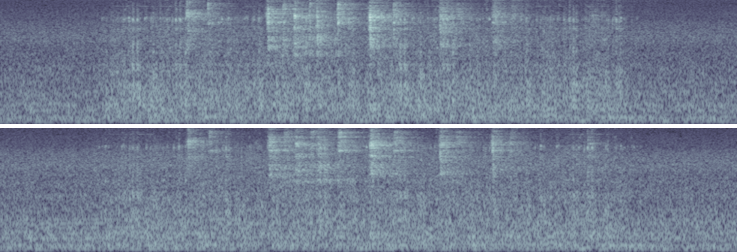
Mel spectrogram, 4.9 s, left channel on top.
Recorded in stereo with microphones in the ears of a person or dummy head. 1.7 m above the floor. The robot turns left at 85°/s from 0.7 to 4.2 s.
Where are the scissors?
35° left (ahead or behind), 0.9 m; by 4.0 s 60° right (ahead or behind), 0.9 m.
